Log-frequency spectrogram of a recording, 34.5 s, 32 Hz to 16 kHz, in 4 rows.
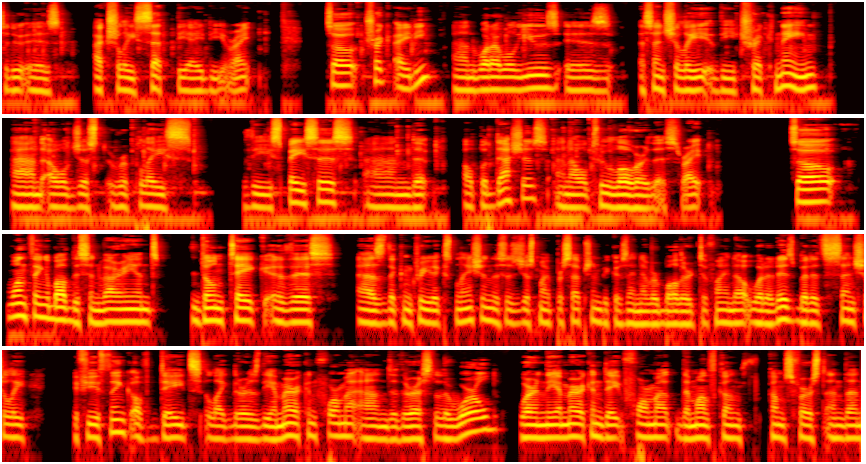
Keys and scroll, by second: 1.9 ctrl+y, 4.1 Return, 5.0 ctrl+BackSpace, 12.2 Return, 15.8 Return, 16.9 ctrl+s.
